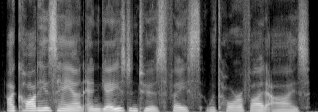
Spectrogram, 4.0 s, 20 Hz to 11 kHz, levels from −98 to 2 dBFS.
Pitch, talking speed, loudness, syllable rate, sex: 180 Hz, 180 wpm, -18 LUFS, 4.1 syllables/s, female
